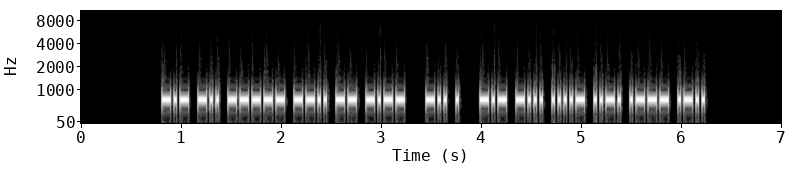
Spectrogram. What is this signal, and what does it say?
Morse code, heard as a keyed tone, about 37 wpm, 700 Hz. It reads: KD0ZMY DE KB4FJL
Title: USA Callsign DE Callsign - 6 Characters - 40wpm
